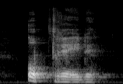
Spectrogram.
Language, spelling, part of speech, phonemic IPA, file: Dutch, optrede, verb, /ˈɔptredə/, Nl-optrede.ogg
- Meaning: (verb) singular dependent-clause present subjunctive of optreden; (noun) riser: a vertical part of a step on a staircase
